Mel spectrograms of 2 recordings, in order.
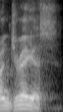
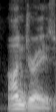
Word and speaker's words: Andres: great thanks Richard of course okay Andre or Andreas Andre's right yeah it's right it's correct the pronunciation actually U that's what fine uh well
